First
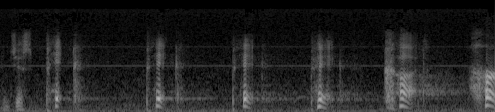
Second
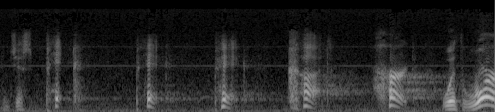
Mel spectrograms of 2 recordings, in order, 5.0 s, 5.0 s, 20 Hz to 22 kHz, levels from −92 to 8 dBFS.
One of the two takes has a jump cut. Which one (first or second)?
second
